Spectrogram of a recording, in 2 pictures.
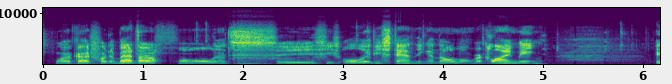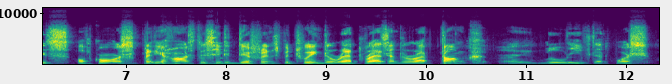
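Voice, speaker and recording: A native Dutch speaker with a Dutch accent does relaxed let's-play commentary, thinking out loud with plenty of fillers. His voice is medium-pitched and the recording quality is low.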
